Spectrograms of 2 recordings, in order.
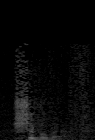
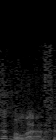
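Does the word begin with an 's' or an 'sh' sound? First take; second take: sh; s. First: The word begins with an 'sh' sound. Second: The word begins with a plain 's' sound. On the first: The speaker is not from the Ephraimite dialect. The speaker calls it right. "instead of Shibboleth" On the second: The speaker is from the Ephraimite dialect. The speaker calls it wrong. "due to their particular Hebrew dialect, pronounced it Sibboleth"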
